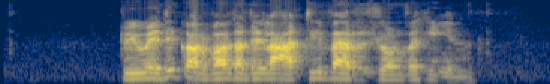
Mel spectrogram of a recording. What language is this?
Welsh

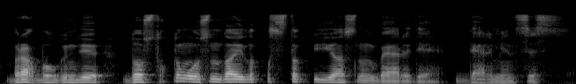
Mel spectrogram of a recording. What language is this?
Kazakh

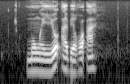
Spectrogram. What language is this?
Northern Sotho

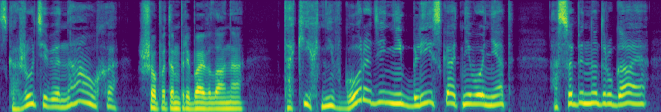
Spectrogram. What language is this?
Russian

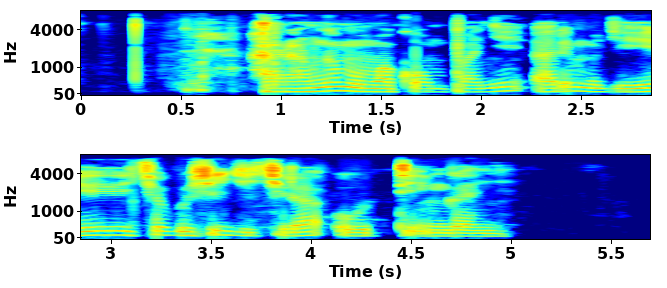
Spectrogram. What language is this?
Kinyarwanda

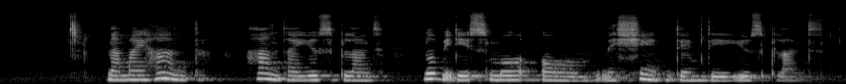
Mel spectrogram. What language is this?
Nigerian Pidgin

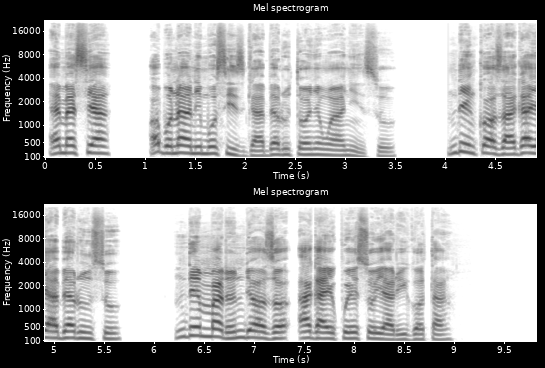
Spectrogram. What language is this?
Igbo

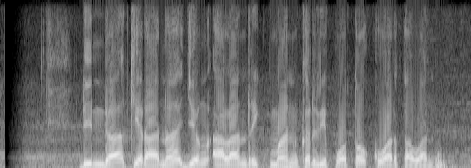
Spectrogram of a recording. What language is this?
Sundanese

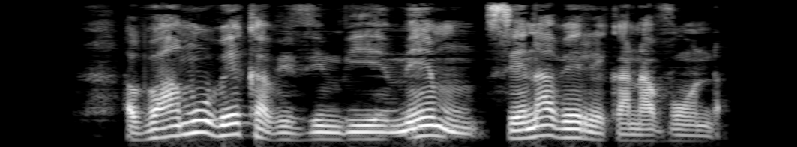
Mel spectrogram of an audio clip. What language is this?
Taita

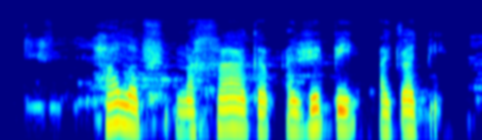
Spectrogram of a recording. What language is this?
Abkhazian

